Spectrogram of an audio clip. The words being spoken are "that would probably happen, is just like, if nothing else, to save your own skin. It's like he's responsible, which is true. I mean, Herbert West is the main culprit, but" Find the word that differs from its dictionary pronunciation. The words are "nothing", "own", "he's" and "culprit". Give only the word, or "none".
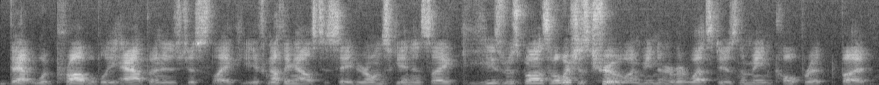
none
